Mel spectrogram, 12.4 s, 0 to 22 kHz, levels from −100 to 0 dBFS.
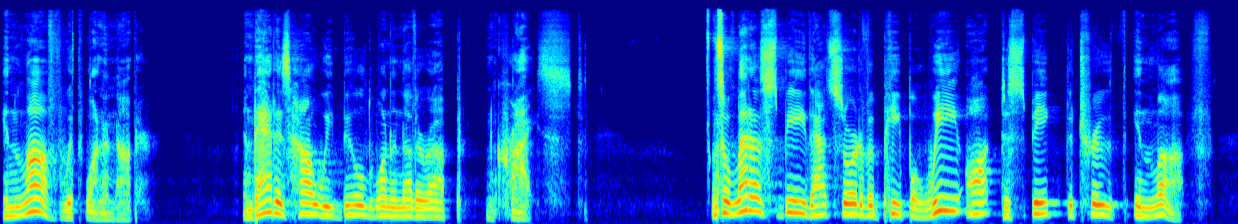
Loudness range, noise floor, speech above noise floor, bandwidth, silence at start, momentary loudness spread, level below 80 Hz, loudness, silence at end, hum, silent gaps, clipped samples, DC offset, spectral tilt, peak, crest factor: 7 LU; -86 dBFS; 56 dB; 19 kHz; 0.05 s; 17 LU; -74 dBFS; -30 LUFS; 0.35 s; none; none; under 0.1%; under 0.1%; -5 dB/octave; -10 dBFS; 20 dB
